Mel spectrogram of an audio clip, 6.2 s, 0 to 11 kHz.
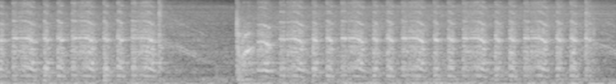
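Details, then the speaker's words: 2000 Honda Civic EX with aluminum head that overheated, known blown head gasket: cranking with an uneven, lopsided beat and starter squeal, never firing though it ran before; low compression from blown head gasket. "So actually, the car's not even turning on in our case, although before it was turning on. So if it's not turning on, we don't have enough compression."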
